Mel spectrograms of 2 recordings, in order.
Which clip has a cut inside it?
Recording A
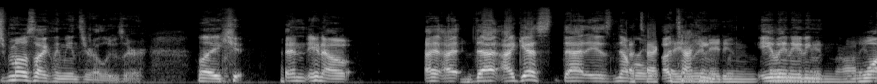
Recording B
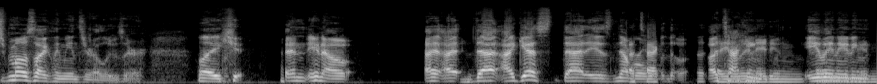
A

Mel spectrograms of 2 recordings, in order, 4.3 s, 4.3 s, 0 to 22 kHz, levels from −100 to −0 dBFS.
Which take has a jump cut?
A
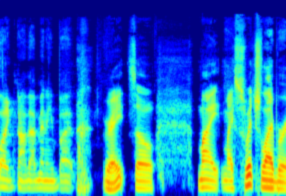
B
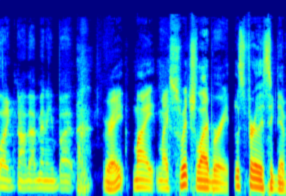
B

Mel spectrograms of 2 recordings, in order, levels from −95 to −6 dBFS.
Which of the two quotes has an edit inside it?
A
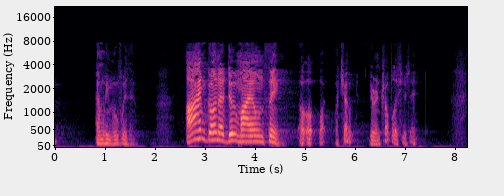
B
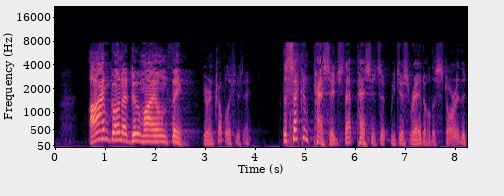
B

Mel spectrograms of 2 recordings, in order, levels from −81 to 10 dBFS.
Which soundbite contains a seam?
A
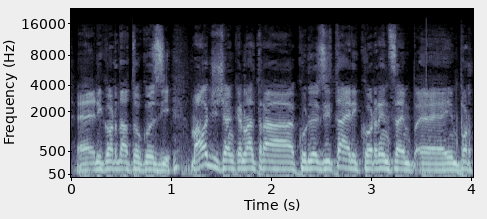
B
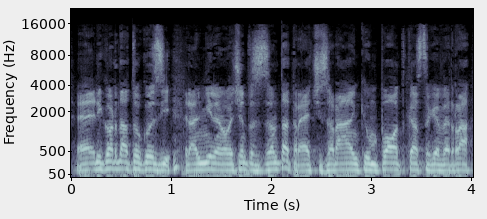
B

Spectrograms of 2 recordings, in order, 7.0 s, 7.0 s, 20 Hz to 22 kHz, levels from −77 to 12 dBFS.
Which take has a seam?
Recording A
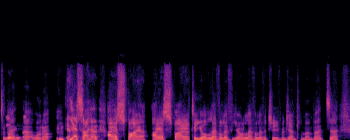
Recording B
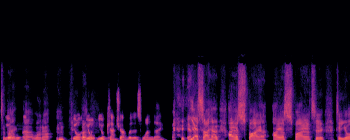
A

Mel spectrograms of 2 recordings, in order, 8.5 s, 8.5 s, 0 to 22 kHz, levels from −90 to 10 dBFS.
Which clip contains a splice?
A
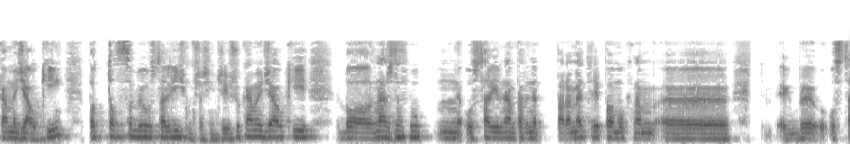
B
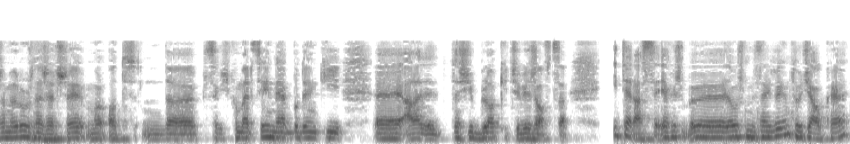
B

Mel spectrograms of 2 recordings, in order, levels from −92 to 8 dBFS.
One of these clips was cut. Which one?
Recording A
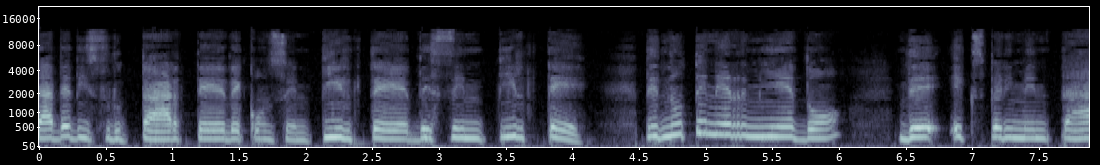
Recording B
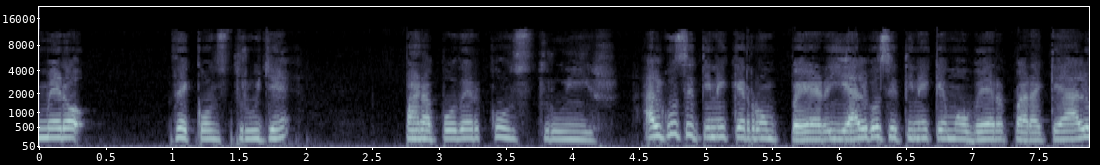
B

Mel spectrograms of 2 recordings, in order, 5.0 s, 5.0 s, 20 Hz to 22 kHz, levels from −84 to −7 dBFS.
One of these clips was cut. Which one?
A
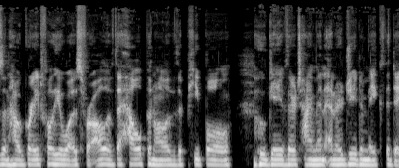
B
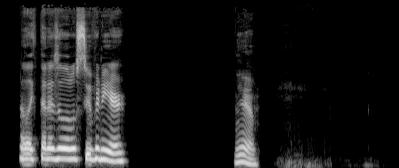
A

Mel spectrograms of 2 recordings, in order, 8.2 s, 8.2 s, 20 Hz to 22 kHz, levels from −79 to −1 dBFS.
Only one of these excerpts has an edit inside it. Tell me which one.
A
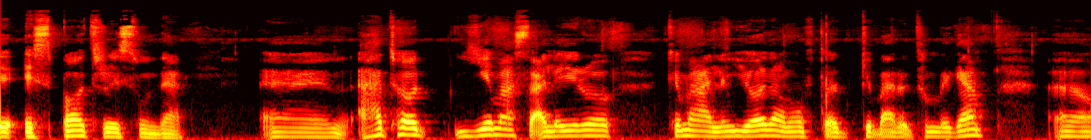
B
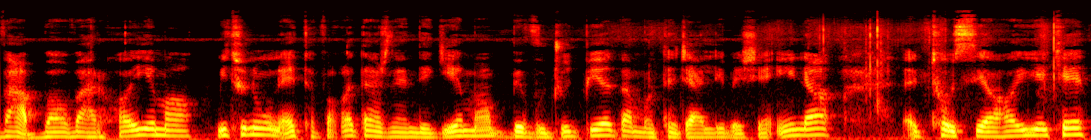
B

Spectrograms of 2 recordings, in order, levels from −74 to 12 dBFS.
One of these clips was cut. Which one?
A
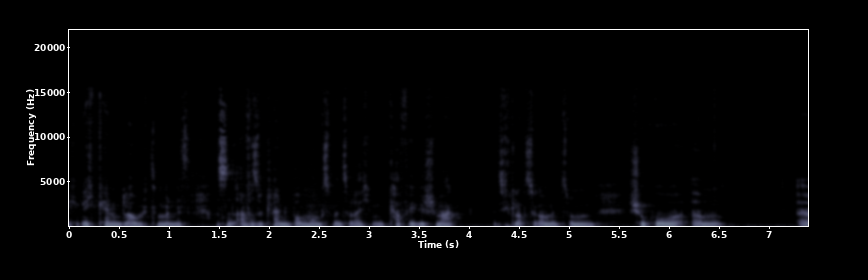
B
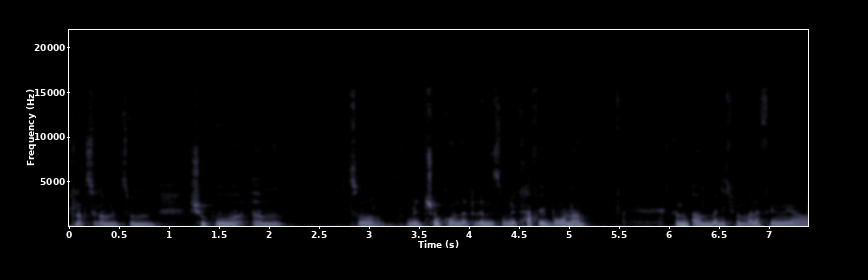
B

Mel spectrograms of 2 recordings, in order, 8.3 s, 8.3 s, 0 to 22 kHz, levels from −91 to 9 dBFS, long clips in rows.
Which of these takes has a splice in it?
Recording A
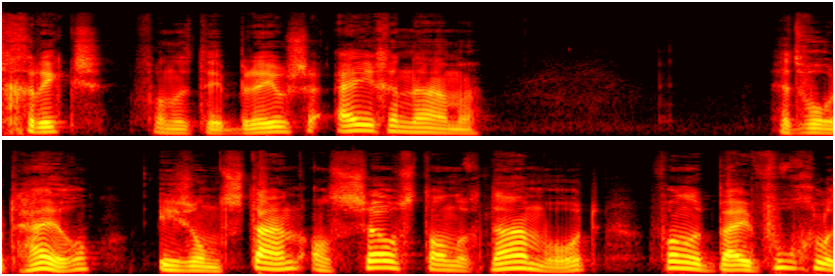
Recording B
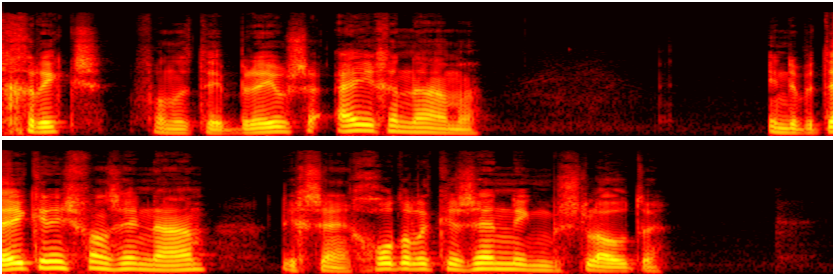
A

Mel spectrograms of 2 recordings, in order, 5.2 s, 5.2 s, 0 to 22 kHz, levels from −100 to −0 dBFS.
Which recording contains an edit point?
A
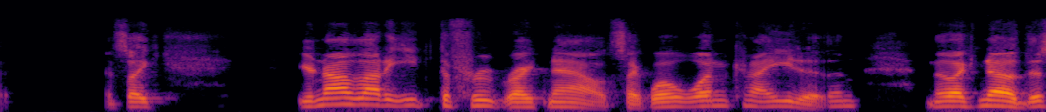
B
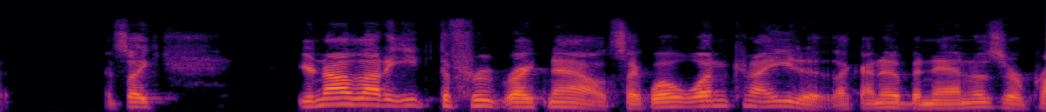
A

